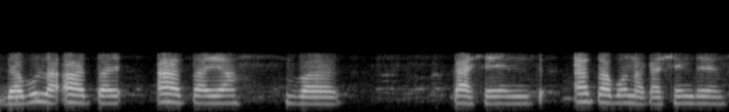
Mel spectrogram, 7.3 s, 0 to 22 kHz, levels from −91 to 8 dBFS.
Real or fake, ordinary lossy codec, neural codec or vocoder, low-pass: real; none; none; 3.6 kHz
